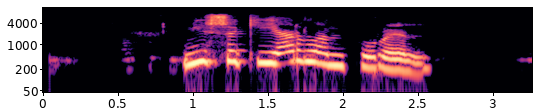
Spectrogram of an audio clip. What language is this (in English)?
Mari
